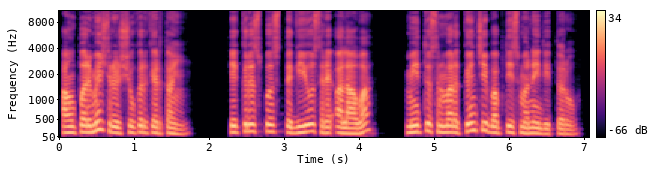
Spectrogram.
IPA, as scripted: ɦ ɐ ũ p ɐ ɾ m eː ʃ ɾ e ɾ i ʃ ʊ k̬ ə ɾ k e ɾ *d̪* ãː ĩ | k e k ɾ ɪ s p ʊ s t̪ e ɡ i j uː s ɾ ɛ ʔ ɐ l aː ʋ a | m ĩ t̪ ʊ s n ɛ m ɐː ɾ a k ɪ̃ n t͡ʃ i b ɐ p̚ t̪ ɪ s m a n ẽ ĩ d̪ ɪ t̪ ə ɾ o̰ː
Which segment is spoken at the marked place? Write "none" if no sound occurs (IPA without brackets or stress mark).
t̪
